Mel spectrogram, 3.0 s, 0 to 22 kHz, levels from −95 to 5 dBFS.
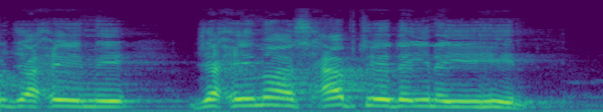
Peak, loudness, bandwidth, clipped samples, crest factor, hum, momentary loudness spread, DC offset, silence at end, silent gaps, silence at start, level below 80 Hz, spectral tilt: -6 dBFS; -19 LUFS; 10.5 kHz; under 0.1%; 14 dB; none; 5 LU; under 0.1%; 0.3 s; none; 0 s; -52 dBFS; -5.5 dB/octave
